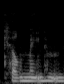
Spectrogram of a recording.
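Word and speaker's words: Kilmainham: and to know whether or not you can pronounce it so I cautiously attempted to say kill mham jail and he said oh my goodness You'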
